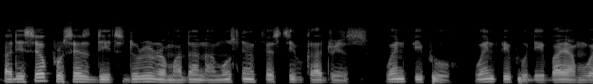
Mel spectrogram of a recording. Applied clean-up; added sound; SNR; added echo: none; none; none; none.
